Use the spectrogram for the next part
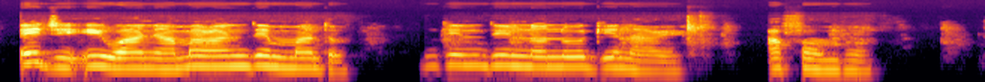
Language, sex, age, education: Igbo, female, 15-29, tertiary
